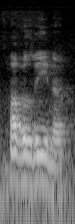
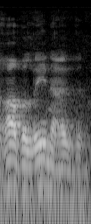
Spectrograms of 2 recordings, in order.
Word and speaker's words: javelina: know you know english english often carries over the pronunciation if it can and javelina and all we have to do and we can easily carry over the j because it's an h in english right someone just reading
